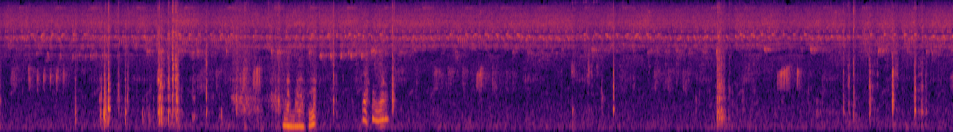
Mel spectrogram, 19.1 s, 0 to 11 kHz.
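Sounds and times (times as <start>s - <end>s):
crickets and insects chorus: 0.0s - 19.0s.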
